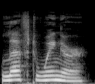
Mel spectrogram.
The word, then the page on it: left-winger: American English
